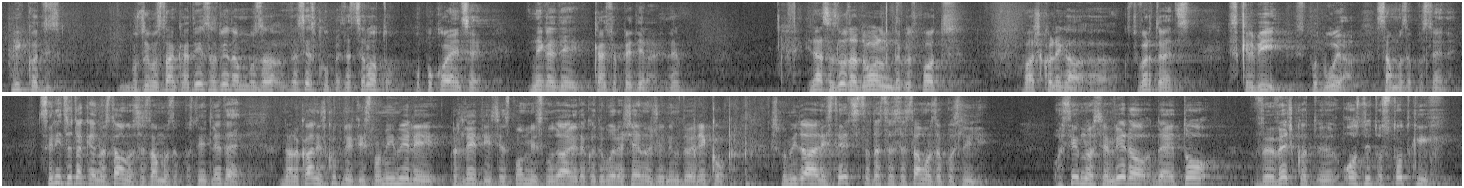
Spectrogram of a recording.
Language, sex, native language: Slovenian, male, Slovenian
